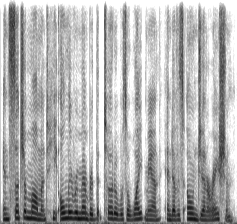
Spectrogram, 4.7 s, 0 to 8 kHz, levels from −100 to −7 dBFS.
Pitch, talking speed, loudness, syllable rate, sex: 185 Hz, 230 wpm, -20 LUFS, 6.0 syllables/s, female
